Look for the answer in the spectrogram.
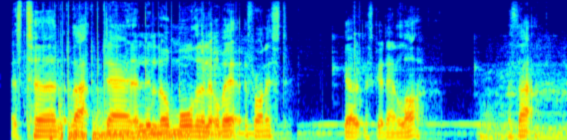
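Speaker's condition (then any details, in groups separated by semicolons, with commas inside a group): No condition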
